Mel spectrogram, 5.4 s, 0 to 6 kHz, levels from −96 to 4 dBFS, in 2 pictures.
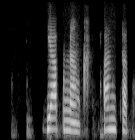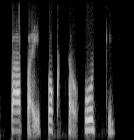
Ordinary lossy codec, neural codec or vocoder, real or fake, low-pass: Opus, 32 kbps; none; real; 5.4 kHz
